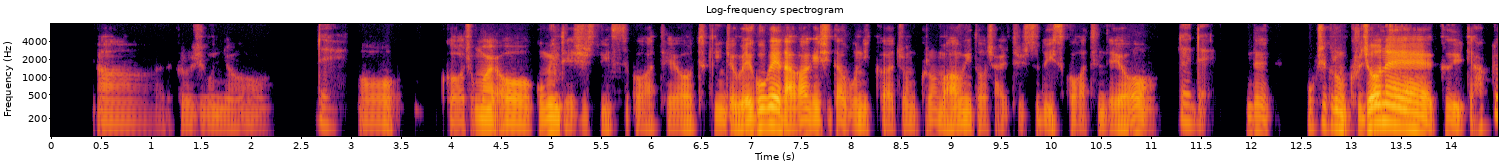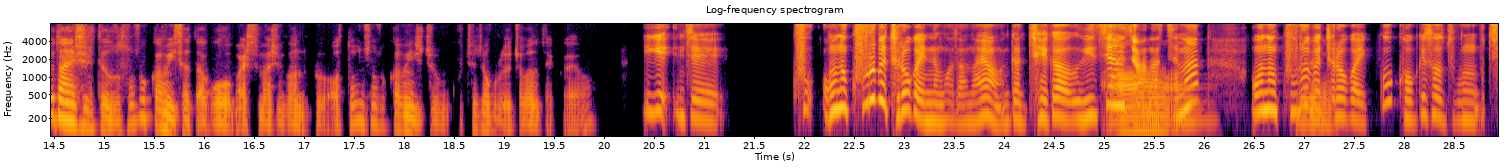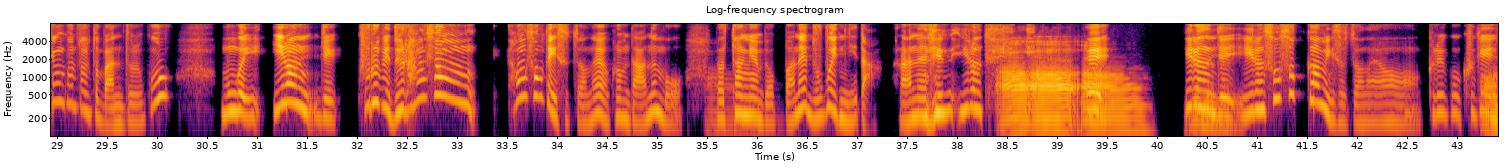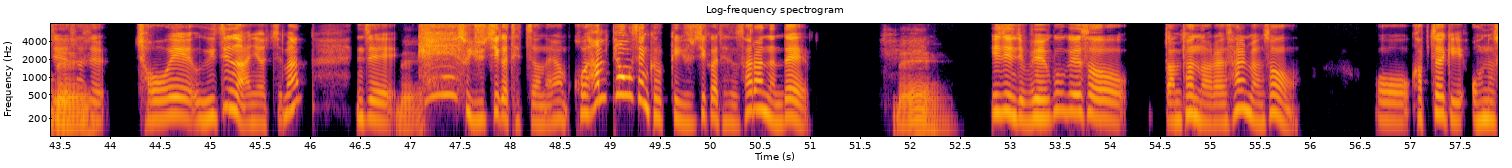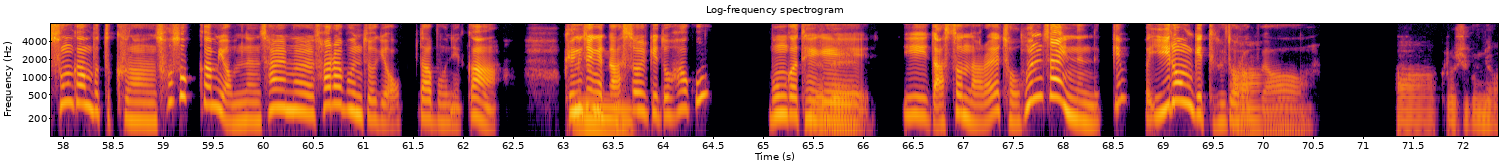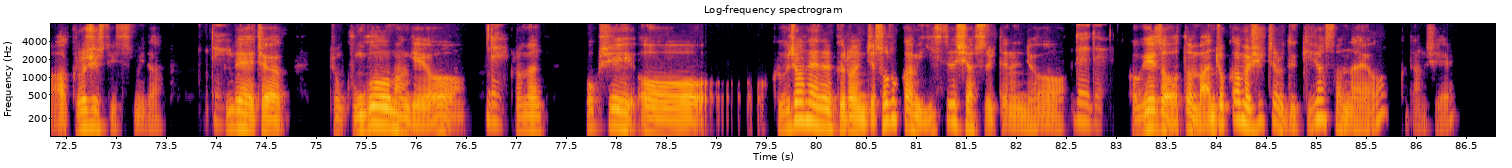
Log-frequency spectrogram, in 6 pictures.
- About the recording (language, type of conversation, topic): Korean, advice, 소속감을 잃지 않으면서도 제 개성을 어떻게 지킬 수 있을까요?
- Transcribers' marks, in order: laughing while speaking: "라는 이런"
